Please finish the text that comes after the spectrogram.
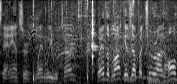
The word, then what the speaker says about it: LeBlanc: Adeni Etavaria is the short stop and Wayade LeBlanc. You have to go from a Cuban to the French pronunciation there in the eight and N spot.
